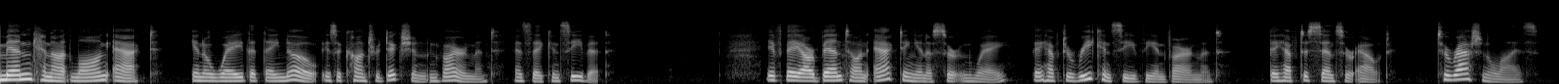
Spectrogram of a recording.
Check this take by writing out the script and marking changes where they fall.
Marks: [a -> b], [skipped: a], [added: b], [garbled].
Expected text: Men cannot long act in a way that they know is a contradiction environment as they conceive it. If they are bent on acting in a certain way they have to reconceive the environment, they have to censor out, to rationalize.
Men cannot long act in a way that they know is a contradiction environment as they conceive it. If they are bent on acting in a certain way they have to reconceive the environment, they have to censor out, to rationalize.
